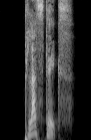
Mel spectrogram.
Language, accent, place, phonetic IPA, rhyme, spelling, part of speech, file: German, Germany, Berlin, [ˈplastɪks], -astɪks, Plastiks, noun, De-Plastiks.ogg
- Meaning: genitive singular of Plastik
